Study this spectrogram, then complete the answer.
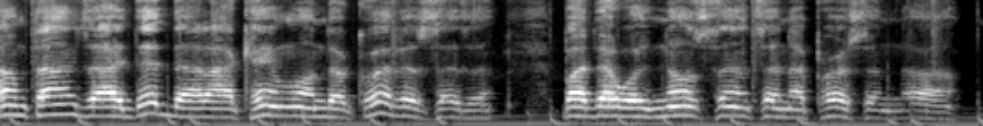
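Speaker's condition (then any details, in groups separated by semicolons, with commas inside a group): ALS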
